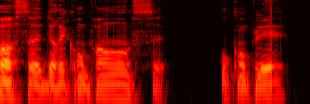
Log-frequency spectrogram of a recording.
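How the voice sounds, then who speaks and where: A man's dark, mellow voice at a fairly low pitch, with a Quebec accent and a very slow pace. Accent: Quebec French, unlike French from France. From Quebec, Canada. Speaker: gaming YouTuber. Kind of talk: gameplay commentary. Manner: halting, many hesitations.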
